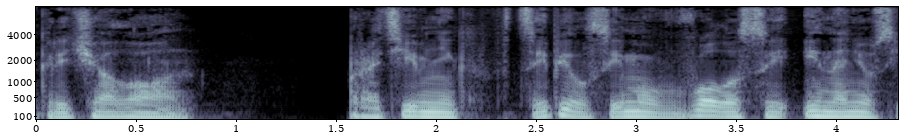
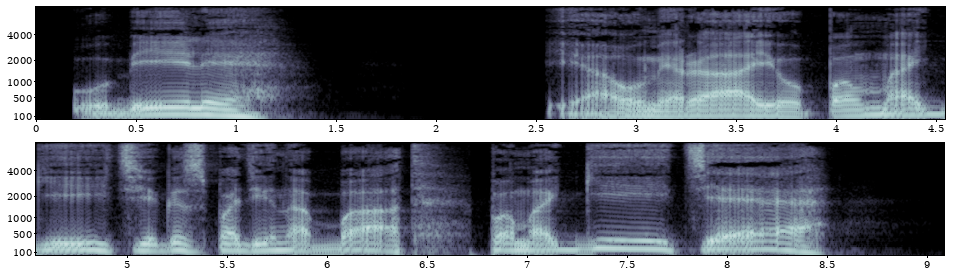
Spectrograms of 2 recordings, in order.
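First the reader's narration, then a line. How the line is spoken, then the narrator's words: Hoarse, weak desperate shout. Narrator (Russian): Кадрус из последних сил крикнул хриплым голосом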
